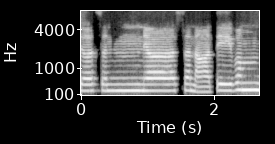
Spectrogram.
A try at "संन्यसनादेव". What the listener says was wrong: संन्यसना देव, देवम नहीं बेटा। न कर्मणा अनारंभा नैष्कर्म्यम पुरुषोश्नुते न च संन्यसना देव सिद्धिम समधिगच्छति।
